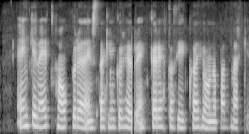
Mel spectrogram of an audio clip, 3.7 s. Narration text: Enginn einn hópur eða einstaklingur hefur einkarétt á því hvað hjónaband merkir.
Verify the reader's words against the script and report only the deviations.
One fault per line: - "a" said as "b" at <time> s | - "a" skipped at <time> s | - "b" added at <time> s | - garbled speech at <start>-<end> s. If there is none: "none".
none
